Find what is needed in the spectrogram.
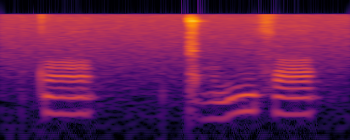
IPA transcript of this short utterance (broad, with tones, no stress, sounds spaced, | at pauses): t ã˦ | ɡ͡ǁ ɔ̃˨ ŋ ĩ˦ s a˦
